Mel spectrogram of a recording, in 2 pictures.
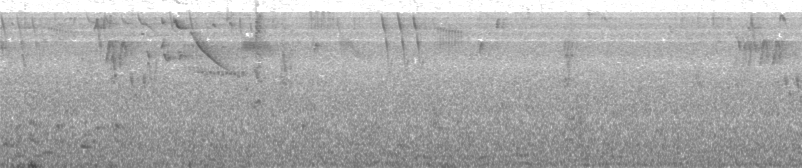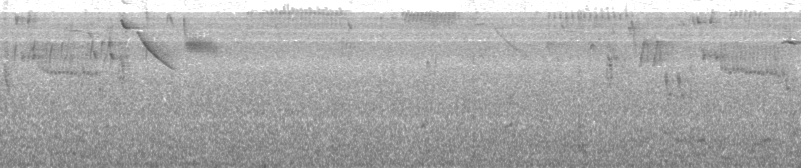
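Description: Birds at a feeder giving a few sharp, high-pitched calls that sweep downward, in short clusters about two seconds in and again around eleven seconds in, over a steady outdoor hiss. There is a soft low bump near the start.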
